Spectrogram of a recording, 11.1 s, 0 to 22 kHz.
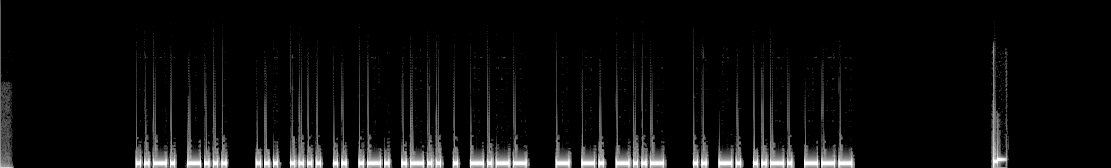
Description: Morse code, heard as a keyed tone, about 28 wpm, 700 Hz. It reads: FB SHIRLEY TNX INFO
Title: K1USN SST QSO Practice 28wpm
